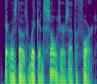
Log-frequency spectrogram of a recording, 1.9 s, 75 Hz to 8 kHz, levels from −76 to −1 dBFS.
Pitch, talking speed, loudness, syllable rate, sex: 90 Hz, 245 wpm, -19 LUFS, 6.2 syllables/s, male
